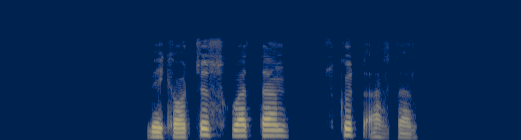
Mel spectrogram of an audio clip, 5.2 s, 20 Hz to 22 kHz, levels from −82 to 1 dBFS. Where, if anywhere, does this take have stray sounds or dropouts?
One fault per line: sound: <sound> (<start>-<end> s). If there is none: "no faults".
no faults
